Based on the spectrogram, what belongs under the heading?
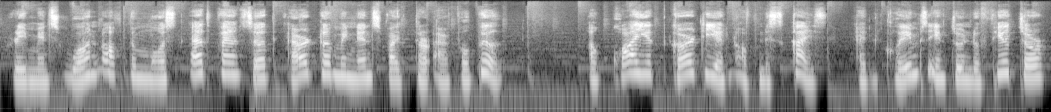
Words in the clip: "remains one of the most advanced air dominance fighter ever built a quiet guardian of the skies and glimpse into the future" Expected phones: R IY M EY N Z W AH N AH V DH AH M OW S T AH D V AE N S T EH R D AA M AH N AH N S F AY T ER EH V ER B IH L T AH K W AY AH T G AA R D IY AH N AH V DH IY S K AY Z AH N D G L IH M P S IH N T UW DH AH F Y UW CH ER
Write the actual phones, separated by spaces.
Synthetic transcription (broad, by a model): R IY M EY N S W AH N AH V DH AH M OW S T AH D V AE N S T EH R D AA M AH N AH N S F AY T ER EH P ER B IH L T AH K W AY AH T G AA R D IY AH N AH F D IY S K AY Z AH N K L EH M S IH N T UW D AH F Y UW CH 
